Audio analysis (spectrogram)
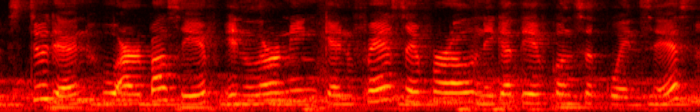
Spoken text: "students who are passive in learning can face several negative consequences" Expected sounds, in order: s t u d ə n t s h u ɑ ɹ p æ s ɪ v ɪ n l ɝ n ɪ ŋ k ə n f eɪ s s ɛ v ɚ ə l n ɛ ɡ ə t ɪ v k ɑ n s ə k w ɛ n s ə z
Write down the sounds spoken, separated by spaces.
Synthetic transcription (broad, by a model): s t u d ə n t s h u ɑ ɹ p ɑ s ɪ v ɪ n l ɝ n ɪ ŋ k ə n f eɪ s s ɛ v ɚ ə l n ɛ ɡ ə t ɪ f k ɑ n s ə k w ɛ n s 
